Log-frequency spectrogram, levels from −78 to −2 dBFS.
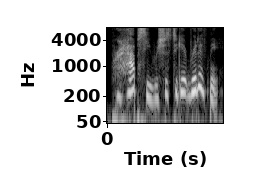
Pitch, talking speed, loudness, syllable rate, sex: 220 Hz, 275 wpm, -19 LUFS, 6.2 syllables/s, female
